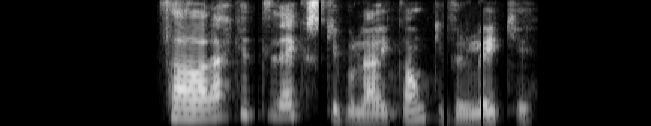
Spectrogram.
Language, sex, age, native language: Icelandic, female, 50-59, Icelandic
